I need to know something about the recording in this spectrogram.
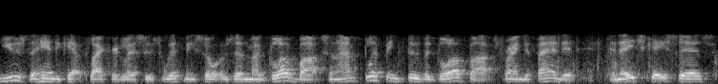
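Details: Older adult man speaking; unaffected speech.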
